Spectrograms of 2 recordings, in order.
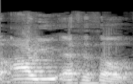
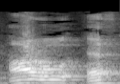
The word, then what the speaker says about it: Rossouw: No, it's not Russo. It's Rossouw, something like that.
